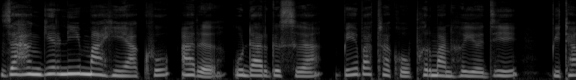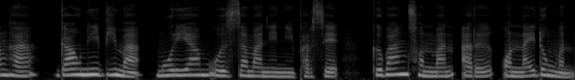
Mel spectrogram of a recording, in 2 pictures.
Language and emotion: Bodo, neutral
